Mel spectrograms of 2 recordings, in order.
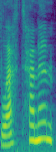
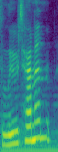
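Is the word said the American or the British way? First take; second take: British; American. First: The word is said with the British pronunciation. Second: The word is said with the American pronunciation. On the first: "British English is lieutenant" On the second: "American English is lieutenant"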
